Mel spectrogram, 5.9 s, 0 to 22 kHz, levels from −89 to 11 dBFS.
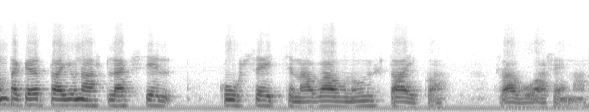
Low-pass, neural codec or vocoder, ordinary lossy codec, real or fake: none; none; none; real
